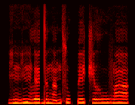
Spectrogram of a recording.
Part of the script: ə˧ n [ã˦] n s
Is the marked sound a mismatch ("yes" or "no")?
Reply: yes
